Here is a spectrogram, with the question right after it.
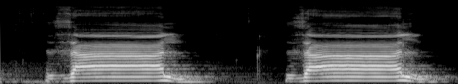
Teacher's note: দুই দাঁতের মাঝামাঝি জিহ্বাটাকে আমাদেরকে আনতে হবে এবং উচ্চারণ বের করতে হবে জাল জাল র যা এটি হচ্ছে যা আমরা অনেকেও এটিকে পড়ি জ কিন্তু এটি আসলে জ ন নয়।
